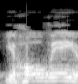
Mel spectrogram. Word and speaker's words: Yehovah: Yehovah or Yahweh, depending on which Hebrew scholar you believe is correct as to this name's pronunciation, is the completely unique word that God says is his personal name.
